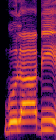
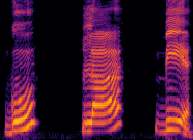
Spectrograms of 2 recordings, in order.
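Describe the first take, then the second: First: Said in the usual way. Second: गु, ला, बी split by pauses; syllable by syllable. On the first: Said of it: "direct मात्रा का उच्चारण करके पढ़ेंगे". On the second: Shown as a demonstration. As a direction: sound out गु, ला, बी separately. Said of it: "एक एक अक्षर का उच्चारण करके". (गु, ला, बी एक-एक अक्षर रुक-रुक कर)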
